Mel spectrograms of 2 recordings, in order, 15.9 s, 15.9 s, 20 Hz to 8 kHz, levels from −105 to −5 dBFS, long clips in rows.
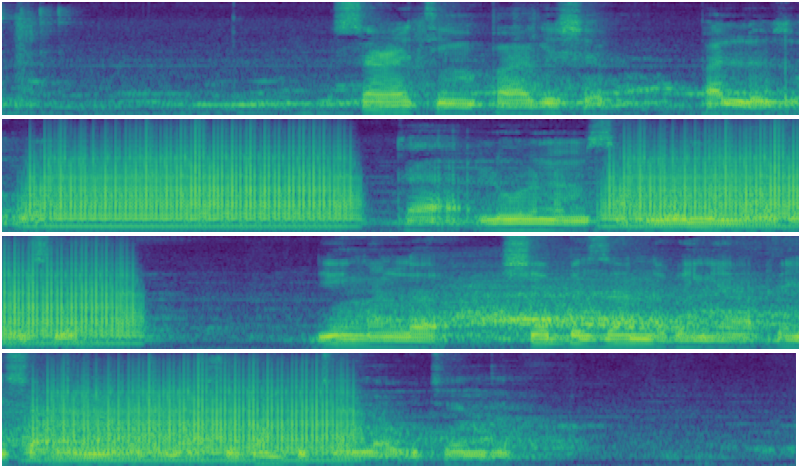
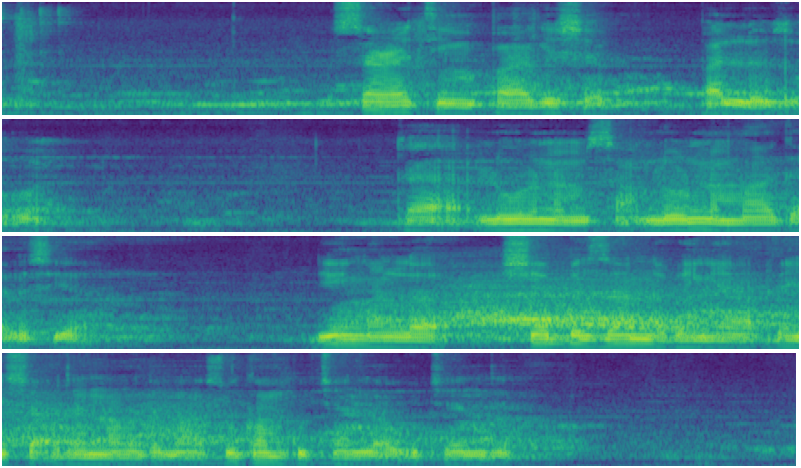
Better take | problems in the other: second | background sound (Brass instrument); 3 dB above the speech

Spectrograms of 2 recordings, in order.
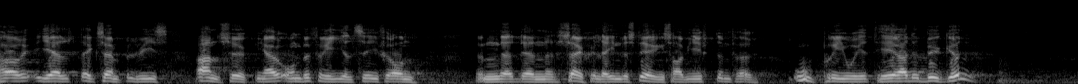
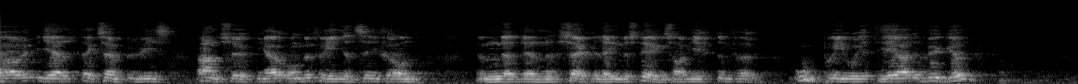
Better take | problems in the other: first | room echo; dies away in 0.3 s

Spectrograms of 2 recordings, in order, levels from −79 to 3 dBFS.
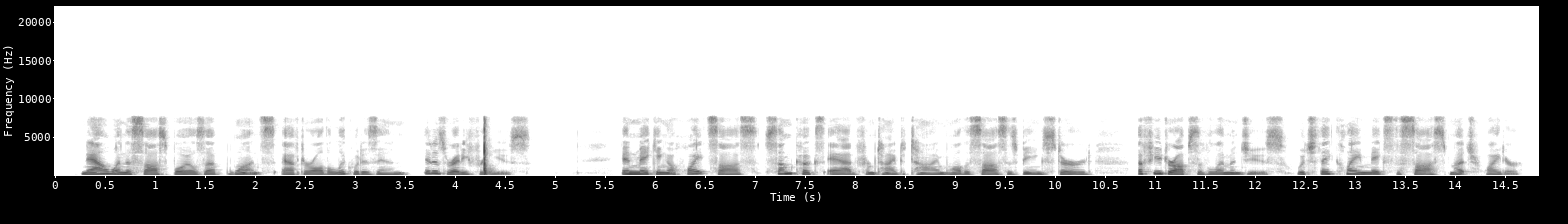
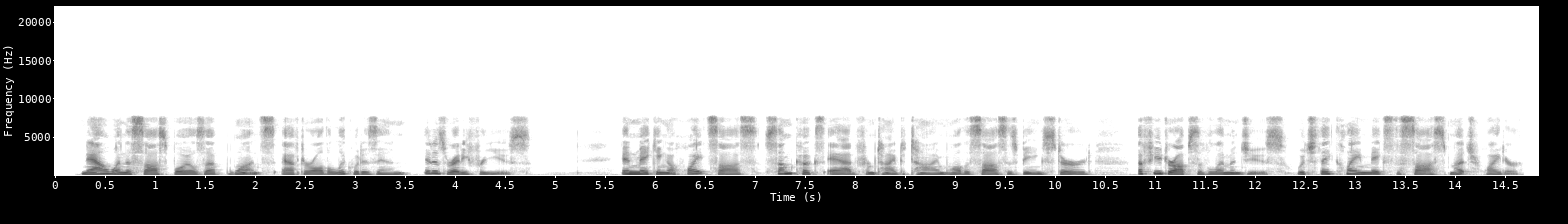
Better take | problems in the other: second | noise reduction (neural mask model RNNoise)

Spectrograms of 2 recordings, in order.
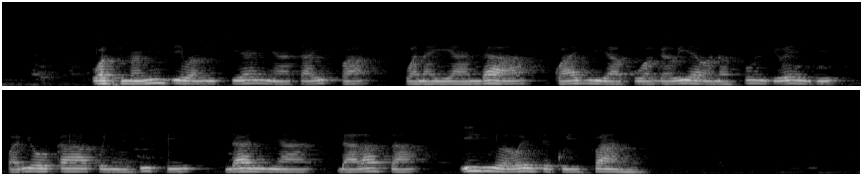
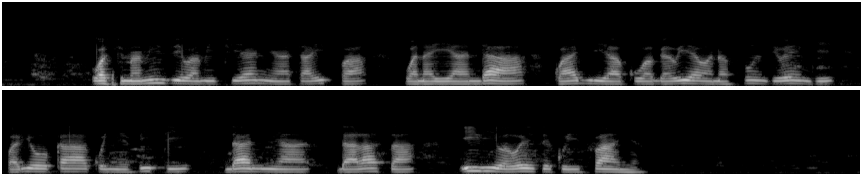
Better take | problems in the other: second | room echo; dies away in 0.5 s

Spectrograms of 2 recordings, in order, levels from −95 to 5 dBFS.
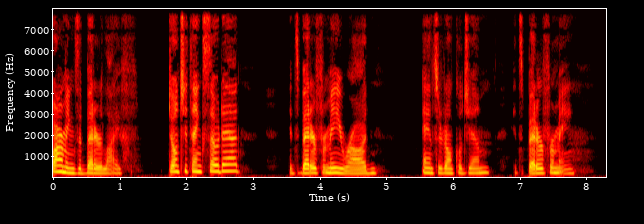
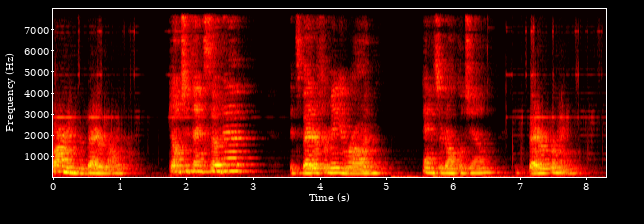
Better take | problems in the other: first | noise reduction (neural separator model SepFormer DNS4)

